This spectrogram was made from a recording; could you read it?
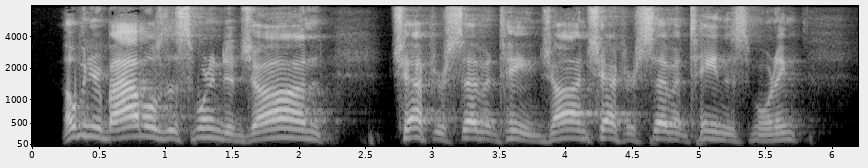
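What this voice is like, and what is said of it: Strained, worn-out voice. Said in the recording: “I'm hoping my voice is going to hold out this morning... 4 hours of yelling at the Argyle Eagles did”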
